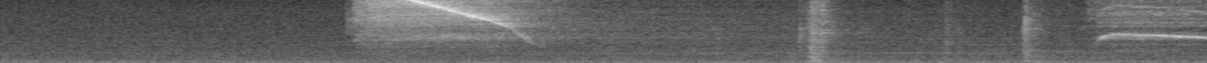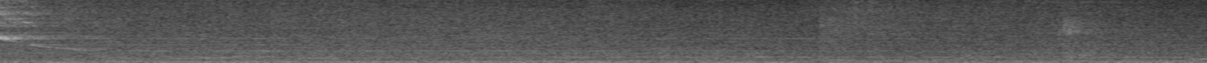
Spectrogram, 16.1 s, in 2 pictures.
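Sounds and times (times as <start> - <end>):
electric train rumbling: 0.0 - 16.0
high squeal: 2.4 - 4.0, 7.2 - 8.8
train clanks: 4.0 - 9.8, 15.0 - 15.8.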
